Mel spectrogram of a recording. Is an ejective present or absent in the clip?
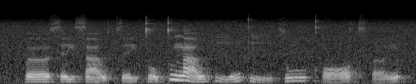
absent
